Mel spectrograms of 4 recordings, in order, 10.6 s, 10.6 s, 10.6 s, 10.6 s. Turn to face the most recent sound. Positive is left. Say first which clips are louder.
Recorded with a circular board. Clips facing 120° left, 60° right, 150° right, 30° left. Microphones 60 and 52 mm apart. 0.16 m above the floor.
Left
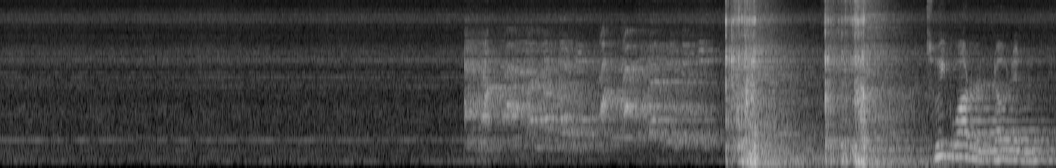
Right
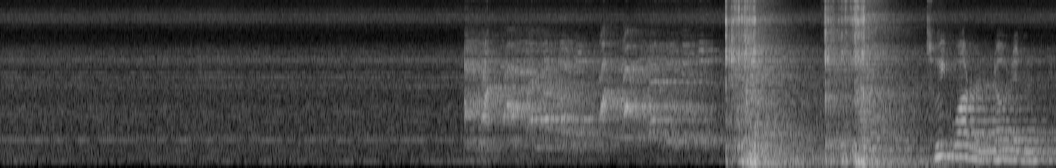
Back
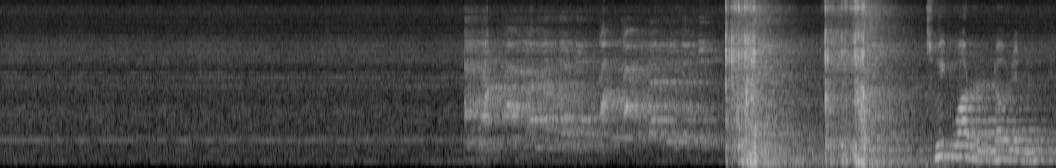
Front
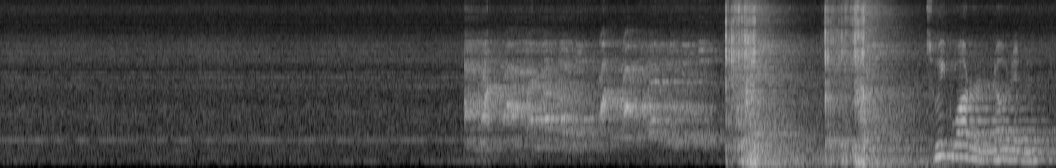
# left 2 dB, front 2 dB
turn(degrees=50)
